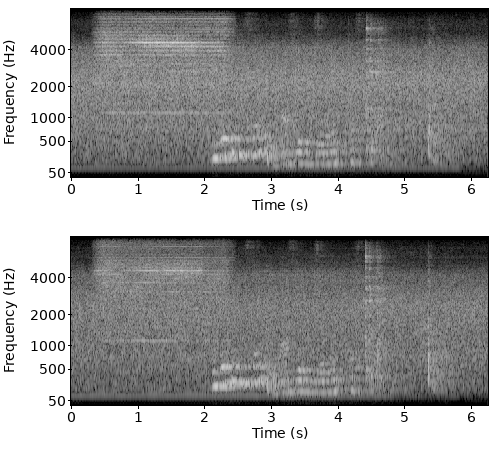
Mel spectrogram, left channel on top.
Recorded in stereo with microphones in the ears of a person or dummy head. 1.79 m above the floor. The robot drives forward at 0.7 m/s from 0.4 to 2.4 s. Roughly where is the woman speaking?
Centre.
